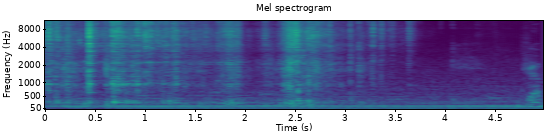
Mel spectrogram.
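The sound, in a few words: copper pieces from torn-apart computers dumped into a pot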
